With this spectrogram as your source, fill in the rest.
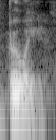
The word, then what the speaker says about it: Bowie: It's Buoie Maryland, not Bowie, Maryland. I always thought it was Bowie, but it's not. It's buoy.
